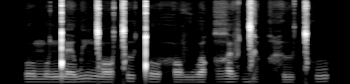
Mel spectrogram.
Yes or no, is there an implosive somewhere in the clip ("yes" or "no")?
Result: no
